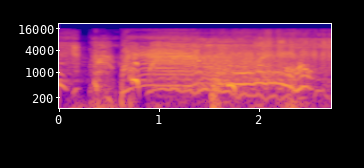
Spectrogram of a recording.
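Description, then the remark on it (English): A loud, nasal duck quacking, starting with a couple of short bursts and then stretching into one long, buzzy, wavering call lasting about two seconds. “Quack quack.”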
